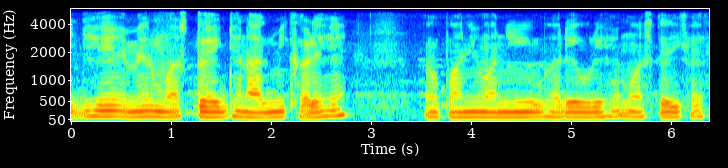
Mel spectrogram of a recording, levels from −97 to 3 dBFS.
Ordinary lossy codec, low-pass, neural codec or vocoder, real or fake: none; 5.4 kHz; none; real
